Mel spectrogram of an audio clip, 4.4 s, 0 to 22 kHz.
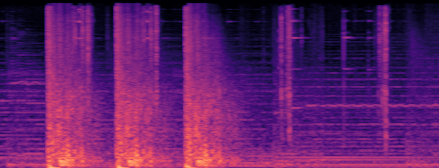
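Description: A standard 45-70 lever-action rifle fires three loud, sharp shots at roughly even intervals under a second apart. Fainter mechanical clacks of the lever cycling follow, with no talking.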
